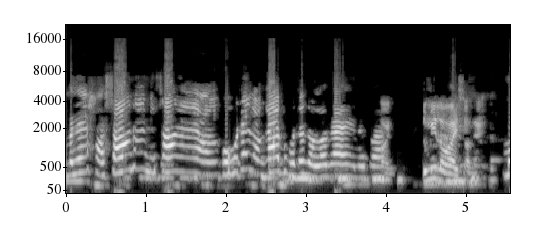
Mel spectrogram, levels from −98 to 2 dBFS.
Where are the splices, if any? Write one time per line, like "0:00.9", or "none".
none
